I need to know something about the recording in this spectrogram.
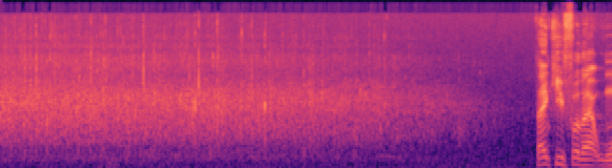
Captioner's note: applause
